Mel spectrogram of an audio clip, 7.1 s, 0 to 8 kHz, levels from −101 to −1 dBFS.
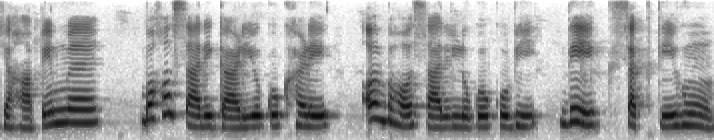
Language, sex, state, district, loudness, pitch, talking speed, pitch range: Hindi, female, Bihar, Kaimur, -15 LUFS, 205 Hz, 145 wpm, 195-260 Hz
